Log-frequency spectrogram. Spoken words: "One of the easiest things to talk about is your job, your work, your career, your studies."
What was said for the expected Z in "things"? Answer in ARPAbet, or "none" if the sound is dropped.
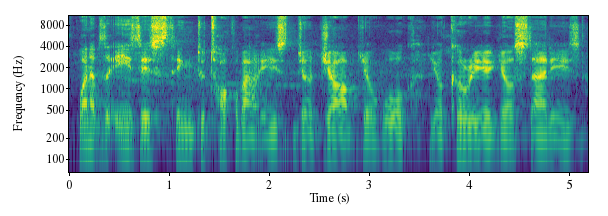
none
